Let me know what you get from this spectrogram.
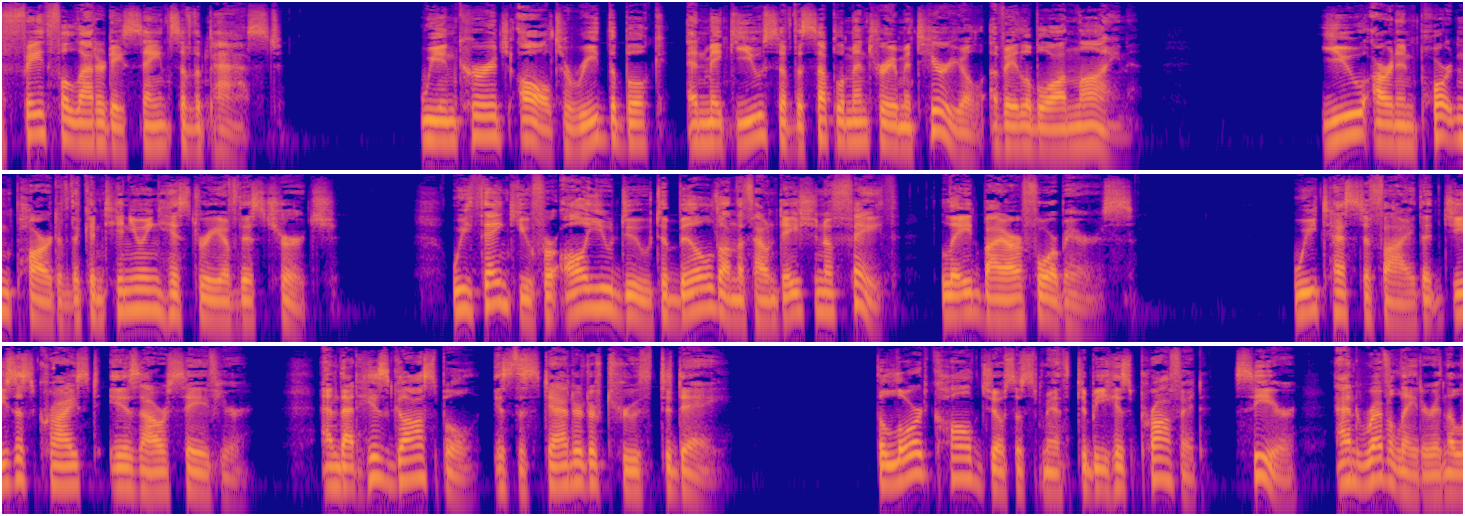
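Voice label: a message from the first presidency male voice, english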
